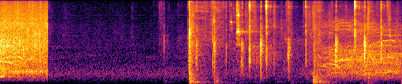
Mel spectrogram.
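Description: Crowd cheering and clapping that cuts off about a second in. After a short quiet, a table tennis rally: quick, sharp clicks of the ball off the bats and table, with two heavier thuds among them.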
